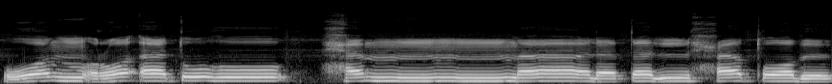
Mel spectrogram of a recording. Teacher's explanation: طا کو موٹا کریں گے اور با کے اوپر قلقلہ ہوگا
